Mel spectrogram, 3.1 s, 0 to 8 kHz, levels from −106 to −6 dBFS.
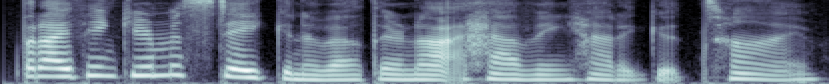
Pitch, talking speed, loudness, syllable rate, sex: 210 Hz, 250 wpm, -20 LUFS, 6.0 syllables/s, female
